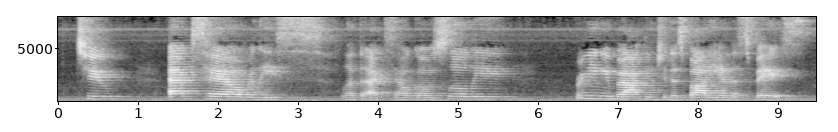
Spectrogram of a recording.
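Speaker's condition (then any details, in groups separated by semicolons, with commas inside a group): No condition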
